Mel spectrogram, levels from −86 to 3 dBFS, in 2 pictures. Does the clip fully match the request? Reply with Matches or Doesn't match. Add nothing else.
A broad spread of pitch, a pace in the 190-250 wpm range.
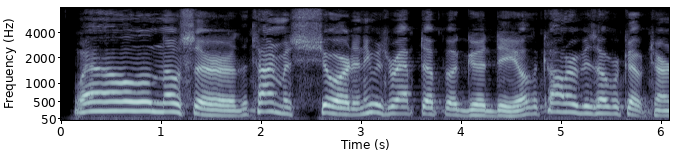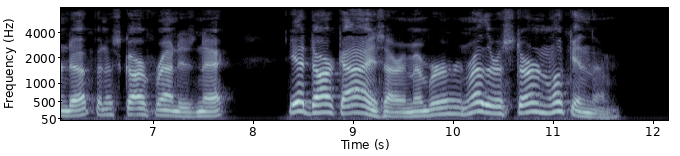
Matches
